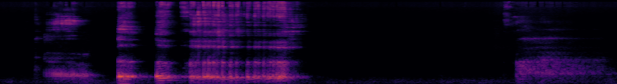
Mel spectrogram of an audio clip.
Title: Finishing a Starry, then letting out some big burps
